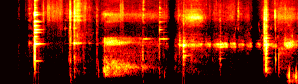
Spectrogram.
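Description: A metal digging tool striking stones in dry, rocky soil: a few sharp clinks, the first, under a second in, ringing briefly.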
